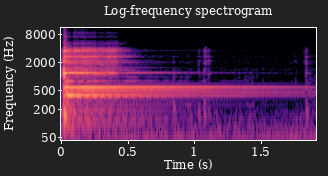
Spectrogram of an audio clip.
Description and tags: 44kElectricKalimba - O1harmonic
Tones from a small electric kalimba (thumb-piano) played with healthy distortion through a miniature amplifier.
amp, bleep, blip, bloop, contact-mic, electric, kalimba, mbira, piezo, thumb-piano, tines, tone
